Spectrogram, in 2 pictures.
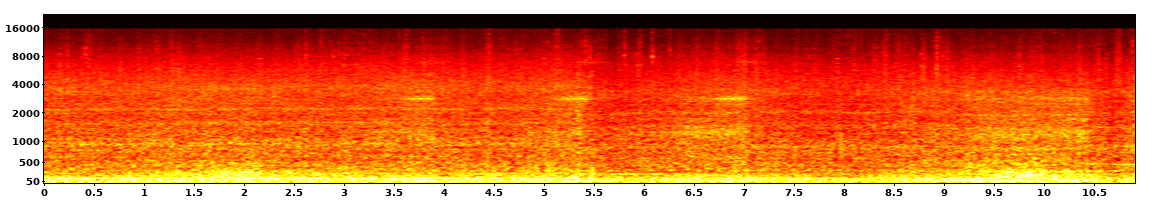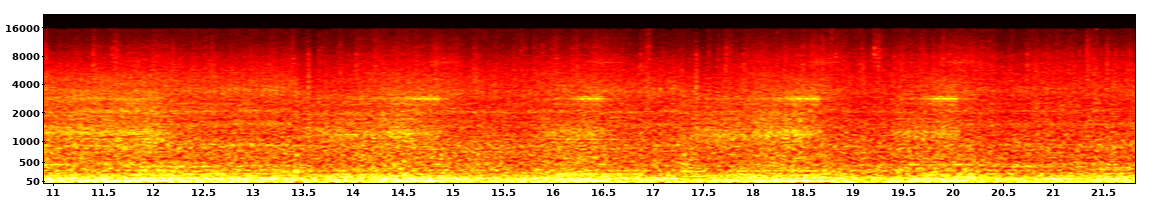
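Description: A heavy truck engine rumbles steadily while driving.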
